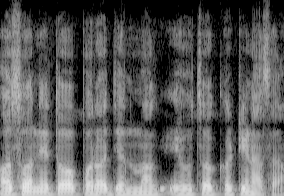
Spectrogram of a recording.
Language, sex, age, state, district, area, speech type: Goan Konkani, male, 60+, Goa, Canacona, rural, spontaneous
